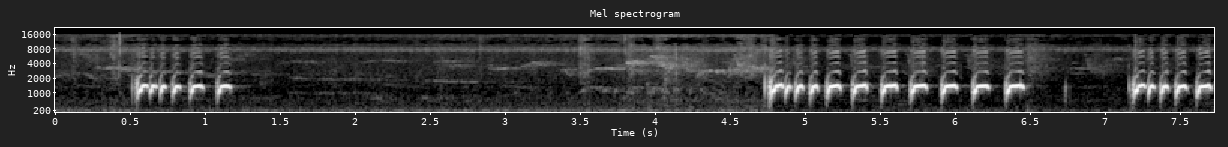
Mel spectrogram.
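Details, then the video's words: Zebra dove call played to lure birds and bring on breeding condition, three quick runs of short, bright staccato coos, the middle run longest at about a dozen notes, over a steady faint low rumble. "PIKAT PERKUTUT ‼️ Suara Jernih Ampuh Buat Pikat & Masteran Perkutut Untuk Merangsang Birahi"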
